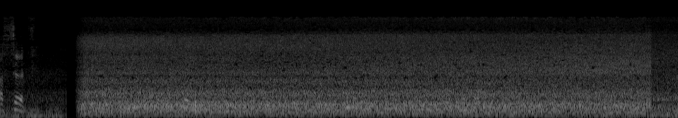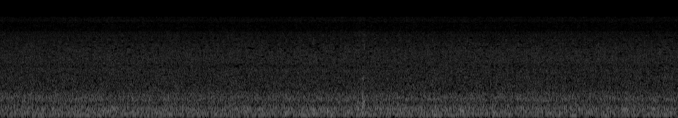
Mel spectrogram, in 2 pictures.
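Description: Muddy floodwater rushes and roars loudly over rocks.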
